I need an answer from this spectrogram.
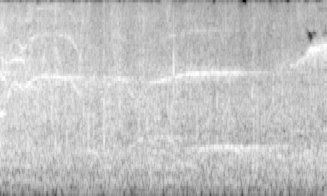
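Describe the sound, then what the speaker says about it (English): A boxing crowd applauds and cheers as fighter Robert Guerrero appears at a California event, a steady, distant wash of clapping and crowd noise lasting the whole stretch. "Robert Guerrero turning up and being cheered by the crowd"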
